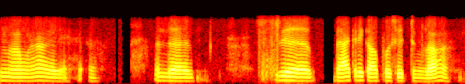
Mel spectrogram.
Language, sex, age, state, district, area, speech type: Tamil, male, 18-30, Tamil Nadu, Namakkal, rural, conversation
